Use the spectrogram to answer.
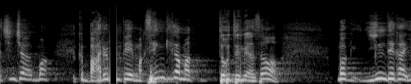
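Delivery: high, loud, rushing with wonder; excited telling. Pretend. Preacher picturing his healing, high excited. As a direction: pour it out like you can see the miracle.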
